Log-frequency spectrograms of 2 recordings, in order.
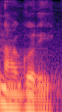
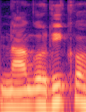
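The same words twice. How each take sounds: First: নাগরিক ending on a bare k; no vowel after the k in নাগরিক; three syllables in নাগরিক, na-go-rik; with hasanta. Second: নাগরিকও with a vowel after the k; four syllables in নাগরিকও, na-go-ri-ko; without hasanta. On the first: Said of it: "যদি হসন্ত দিই". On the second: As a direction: end নাগরিকও on "ko". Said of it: "এখনও উচ্চারণটা হয়নি". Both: Shown as a demonstration.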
